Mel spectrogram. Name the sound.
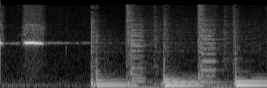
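whistling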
